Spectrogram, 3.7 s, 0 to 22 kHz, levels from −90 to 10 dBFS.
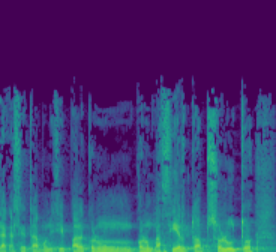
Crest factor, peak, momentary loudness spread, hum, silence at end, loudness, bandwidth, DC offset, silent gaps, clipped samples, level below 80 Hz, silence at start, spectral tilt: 12 dB; -2 dBFS; 5 LU; none; 0 s; -14 LUFS; 15 kHz; under 0.1%; none; under 0.1%; -28 dBFS; 0 s; -5.5 dB/octave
